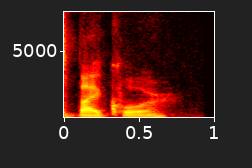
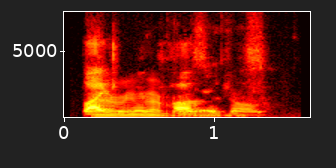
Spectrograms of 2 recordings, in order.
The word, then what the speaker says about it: Baikonur Cosmodrome: I think it's Baikor. Sounds bad. – Baikonur Cosmodrome. – Yep, that's close enough. – Baikonur Cosmodrome. That's how you pronounce it, apparently.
